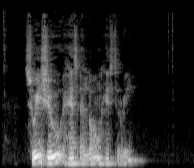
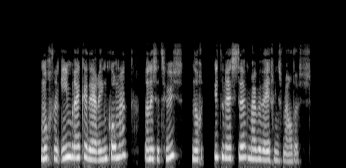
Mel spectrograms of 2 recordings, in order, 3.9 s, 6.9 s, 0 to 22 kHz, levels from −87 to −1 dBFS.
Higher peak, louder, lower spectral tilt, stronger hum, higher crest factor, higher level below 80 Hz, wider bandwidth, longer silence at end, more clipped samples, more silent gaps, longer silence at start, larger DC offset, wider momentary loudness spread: about the same, -2 dBFS vs -2 dBFS; about the same, -16 LUFS vs -17 LUFS; about the same, -6.5 dB/octave vs -5.5 dB/octave; neither; about the same, 16 dB vs 14 dB; about the same, -58 dBFS vs -62 dBFS; first, 15 kHz vs 7.4 kHz; first, 1.15 s vs 0.95 s; neither; second, none vs 2.78-2.87 s, 3.65-3.83 s, 4.08-4.27 s; second, 0.5 s vs 0.8 s; neither; first, 18 LU vs 12 LU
